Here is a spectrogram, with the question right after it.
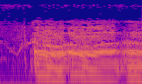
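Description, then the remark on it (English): An ambulance siren wails steadily, a buzzy, harmonic-rich tone whose pitch wavers up and down with two brief dips, fairly loud and with no voices over it. “Sounds like the ambulance now.”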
